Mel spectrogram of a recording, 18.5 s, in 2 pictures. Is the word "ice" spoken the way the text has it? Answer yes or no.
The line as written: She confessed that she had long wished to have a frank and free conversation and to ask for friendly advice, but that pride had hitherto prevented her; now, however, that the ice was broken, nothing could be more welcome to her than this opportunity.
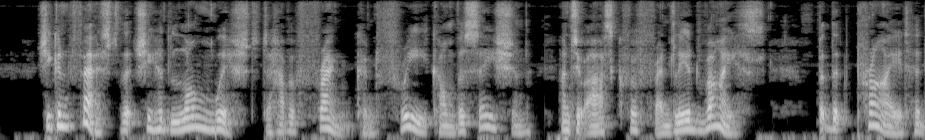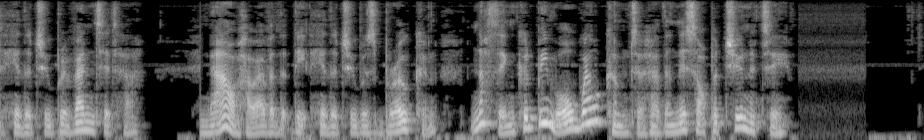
no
